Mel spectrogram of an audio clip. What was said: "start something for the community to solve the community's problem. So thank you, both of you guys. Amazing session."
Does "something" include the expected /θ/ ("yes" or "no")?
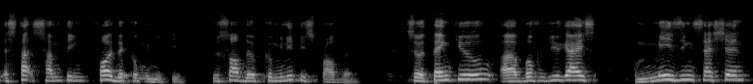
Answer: no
